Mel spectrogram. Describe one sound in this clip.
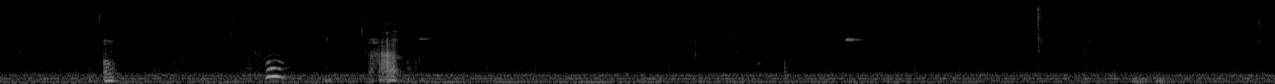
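A fork scrapes and clinks in a bowl.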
